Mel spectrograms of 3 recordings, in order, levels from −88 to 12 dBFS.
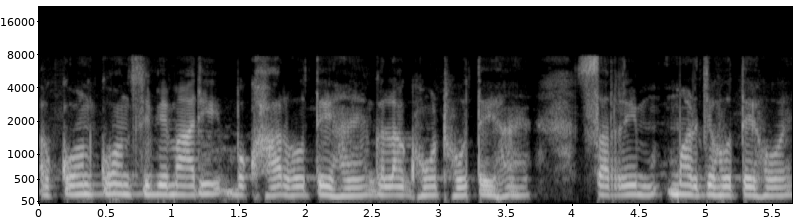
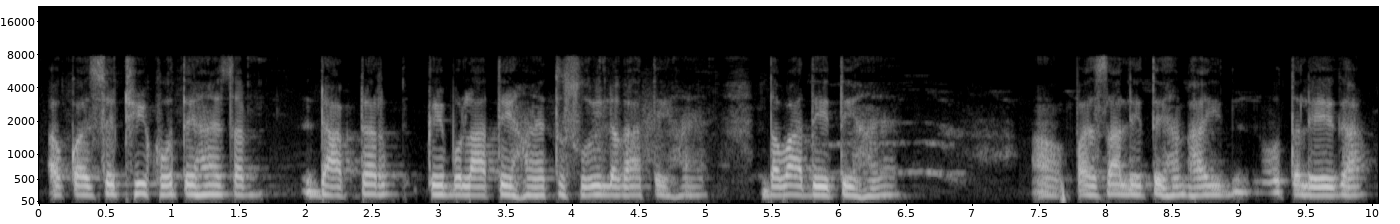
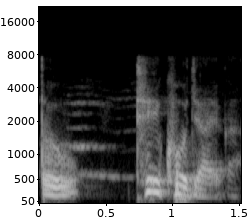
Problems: constant background noise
